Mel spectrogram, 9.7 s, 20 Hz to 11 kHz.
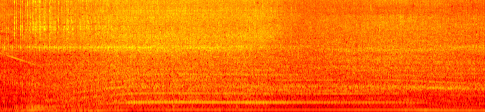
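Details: Massey Ferguson TO20 tractor after repairs (gas tank work, left front wheel bearing that was screaming on test drive): steady, even idle with low regular beat and faint hum, smooth, no surging or missing; normal idle.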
